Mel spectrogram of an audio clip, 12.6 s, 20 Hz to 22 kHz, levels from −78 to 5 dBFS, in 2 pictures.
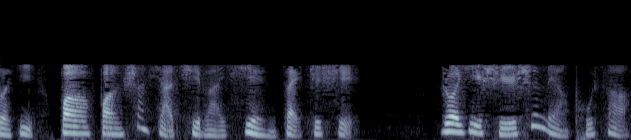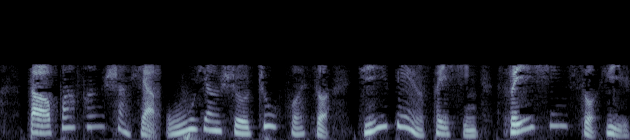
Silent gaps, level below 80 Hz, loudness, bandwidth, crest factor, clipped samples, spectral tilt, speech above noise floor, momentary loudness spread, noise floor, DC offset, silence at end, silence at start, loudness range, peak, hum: none; -52 dBFS; -25 LUFS; 4 kHz; 22 dB; under 0.1%; -10.5 dB/octave; 45 dB; 14 LU; -69 dBFS; under 0.1%; 0 s; 0 s; 2 LU; -2 dBFS; none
